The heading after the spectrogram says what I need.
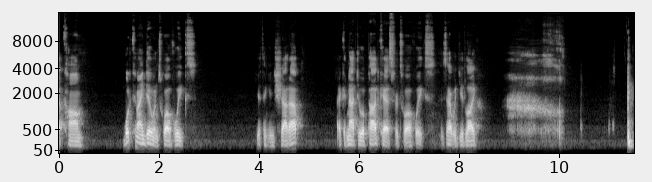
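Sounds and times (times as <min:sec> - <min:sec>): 
speech: 0:00.0 - 0:00.6, 0:01.3 - 0:02.8, 0:04.0 - 0:04.9, 0:05.6 - 0:08.5
person slurping tea: 0:09.0 - 0:10.2.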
